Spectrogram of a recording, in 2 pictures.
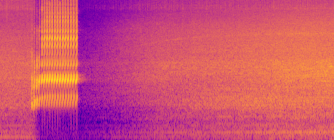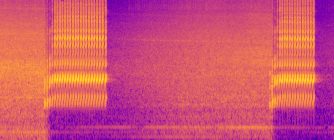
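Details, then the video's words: Male eastern gray treefrog calling for a mate at night, found in a backyard pool, three loud musical trills each lasting under a second, spaced several seconds apart, with a hissing hum between. "Male Eastern Gray Tree Frog Calling"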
